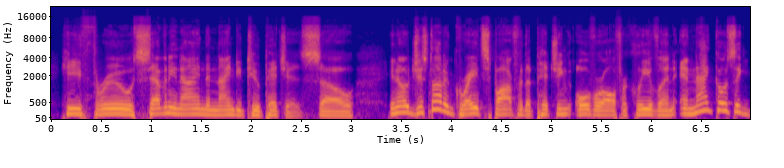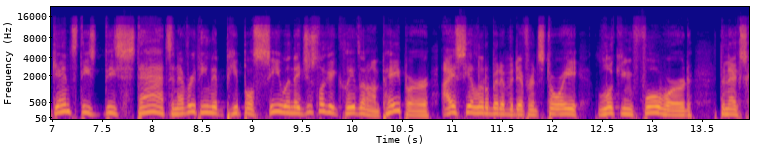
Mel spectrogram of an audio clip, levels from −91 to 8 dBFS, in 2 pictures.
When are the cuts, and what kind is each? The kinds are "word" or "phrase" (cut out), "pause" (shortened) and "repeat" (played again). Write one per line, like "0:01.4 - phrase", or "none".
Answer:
0:10.8 - pause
